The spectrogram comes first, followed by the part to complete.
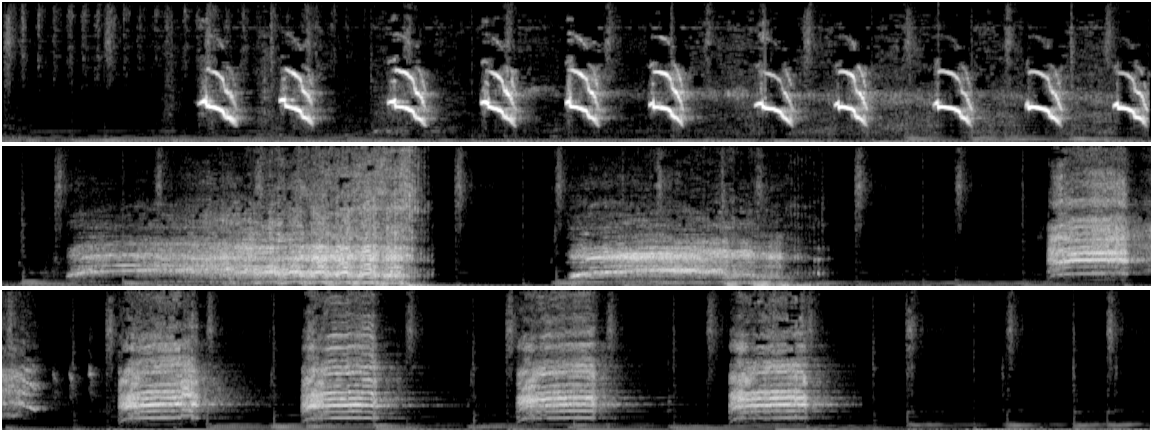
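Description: A chick peeping in quick high falling chirps, about two a second. A horse then whinnies twice in long loud calls, followed by five short, harsh calls, all over soft background music with a steady bass pattern.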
